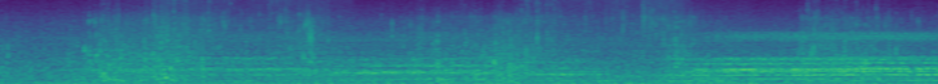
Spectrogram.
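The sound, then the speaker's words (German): Water washes steadily around a boat as it pushes off from shore, a continuous broad sloshing and rushing sound with no voices, growing slightly fuller in the second half. “Jetzt steigen sie ins Boot. Sie stoßen ab.”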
